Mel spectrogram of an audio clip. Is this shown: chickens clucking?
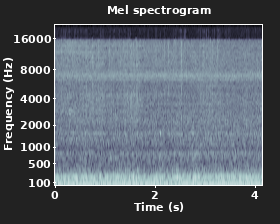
no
